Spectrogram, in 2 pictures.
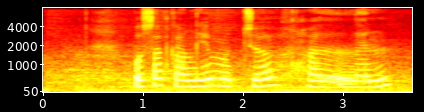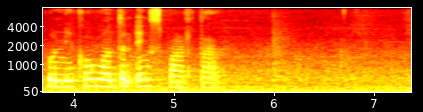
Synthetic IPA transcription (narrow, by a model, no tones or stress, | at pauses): pusat̪̚kaŋɡemud̥ʒ̥ɔ̤halɛnpunikɔwɔnt̪ənɪŋspart̪a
